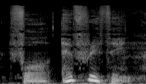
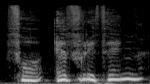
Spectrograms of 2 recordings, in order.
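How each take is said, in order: First: Firm pledge. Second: High lady's voice, rising question. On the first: Suitor pledging himself to the lady, firm and unhesitating. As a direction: answer the question with a settled, falling tone. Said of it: "cried D'Artagnan". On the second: Lady testing her suitor's readiness, high and questioning. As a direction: check the pledge in a high, searching voice. Milady questions his pledge. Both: A narrator's reading.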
